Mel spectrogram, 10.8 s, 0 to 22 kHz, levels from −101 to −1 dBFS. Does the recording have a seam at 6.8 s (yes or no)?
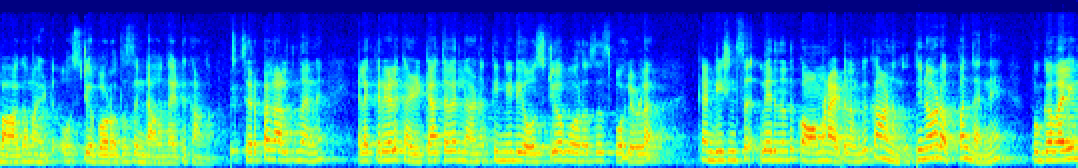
no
